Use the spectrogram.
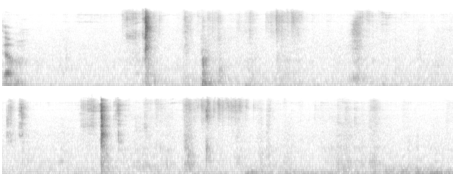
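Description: Scissors snipping through ribbon tails on a Christmas wreath, a handful of sharp separate metallic cuts spread among quiet pauses and light handling noises, close and fairly soft.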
